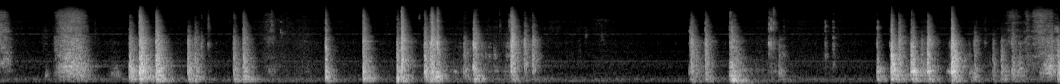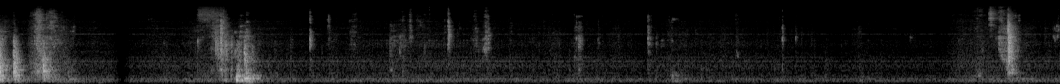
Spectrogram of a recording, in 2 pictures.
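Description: Rubbing, scraping and knocking from gloved hands handling plastic lab gear: a Petri dish, a micropipette and a pipette tip box. The noises come in clusters through the first half, then a few light ticks and one more burst near the end, over a faint steady hum.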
